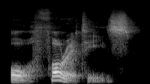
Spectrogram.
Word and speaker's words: authorities: It's the long a sound, right? Lots of students are having problems here because they want to pronounce the letters a U at the beginning and in the middle of words as or o. But this doesn't work in English.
